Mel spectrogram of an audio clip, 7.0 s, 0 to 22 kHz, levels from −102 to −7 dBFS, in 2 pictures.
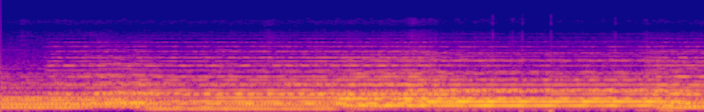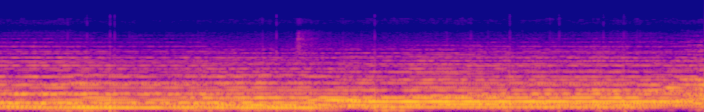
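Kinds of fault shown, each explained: No technical faults are audible anywhere in the recording.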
